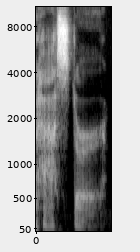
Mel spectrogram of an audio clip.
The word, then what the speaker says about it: Hastur: Hastur.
